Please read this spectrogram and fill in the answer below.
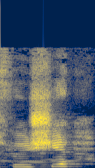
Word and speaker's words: Fuchsia: yeah fuchsia i don't know what how you pronounce fuchsia i'm gonna go look it up and yeah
